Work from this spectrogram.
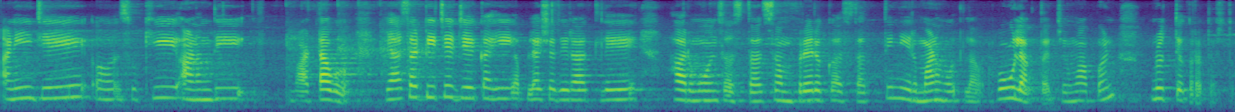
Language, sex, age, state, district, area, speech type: Marathi, female, 30-45, Maharashtra, Kolhapur, urban, spontaneous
